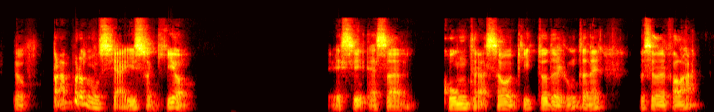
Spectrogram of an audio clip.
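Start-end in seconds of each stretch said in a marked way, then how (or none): none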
